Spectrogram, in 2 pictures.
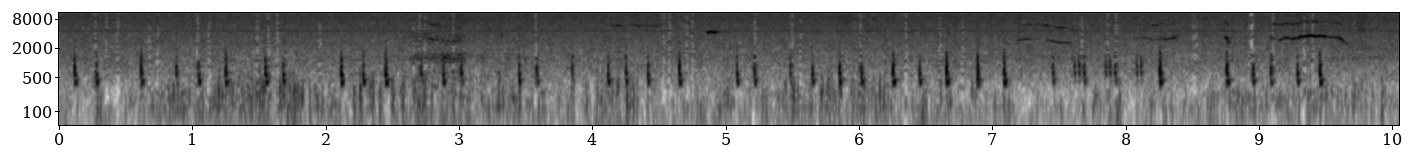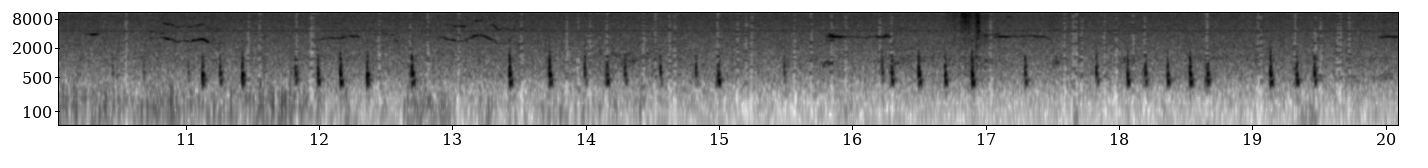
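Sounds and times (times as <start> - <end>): bird clucking notes: 0.0 - 9.7, 10.5 - 15.6, 16.2 - 19.6
thin wavering high chirps: 7.1 - 13.6.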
